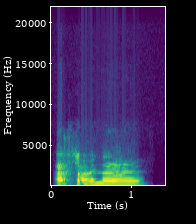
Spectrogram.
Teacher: You start, your makhraj is now different. You're starting from the bottom of the throat. It's just a relaxed afala. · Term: hamza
